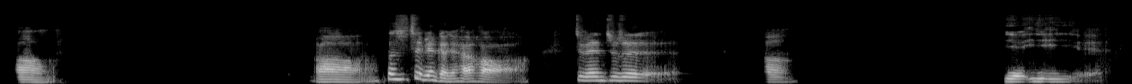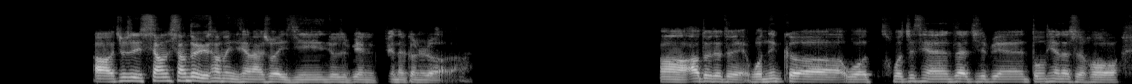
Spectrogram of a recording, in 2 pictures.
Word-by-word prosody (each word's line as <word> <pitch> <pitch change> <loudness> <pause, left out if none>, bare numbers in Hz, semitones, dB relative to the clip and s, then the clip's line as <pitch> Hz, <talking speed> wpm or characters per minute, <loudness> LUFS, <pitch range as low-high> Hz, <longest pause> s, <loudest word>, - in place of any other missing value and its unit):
啊。 110 -2 0 2.6
啊， 115 +2 +1
但 250 - +4
是 235 0 0
这 255 +2 +1
边 205 -1 +5
感 145 -4 +4
觉 135 - 0
还 135 0 +4
好 135 - +4
啊， - - -7 0.4
这 195 - -3
边 180 0 +3
就 185 +1 -2
是 - - -1 0.8
啊。 115 +1 -5 2.1
也 130 -1 +4
也 135 -1 -2
也 480 +2 -14 1.2
啊， 135 -1 +6
就 165 +6 -3
是 165 -2 +1
相 165 +2 +2
相 170 +1 +2
对 175 -3 +4
于 - - +3
它 145 +1 0
们 140 -1 -2
以 125 - -4
前 125 0 -1
来 120 -1 0
说 125 +1 +2
已 115 - 0
经 110 +1 -6
就 115 0 -4
是 115 - -5
变 110 -1 -5
变 115 - -7
得 110 - -4
更 110 - -5
热 105 0 -2
了。 - - -10 1.9
啊， 120 - +1 0.3
啊， 140 - +6
对 145 0 0
对 135 - 0
对， 120 -2 -2
我 120 +1 0
那 130 +3 -2
个 120 -4 +3
我 115 0 -1 0.2
我 130 -1 -1
之 145 - -6
前 125 -3 -2
在 130 0 +3
这 125 +1 -7
边 120 -1 -4
冬 130 +2 -5
天 130 0 -4
的 130 - 0
时 115 -3 -4
候， 110 0 0
125 Hz, 165 characters per minute, -23 LUFS, 115-145 Hz, 2.6 s, 啊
